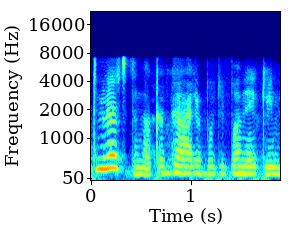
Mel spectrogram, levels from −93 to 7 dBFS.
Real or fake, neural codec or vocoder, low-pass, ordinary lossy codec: fake; codec, 16 kHz, 1 kbps, FreqCodec, smaller model; 7.2 kHz; MP3, 96 kbps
